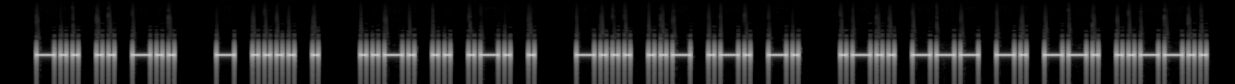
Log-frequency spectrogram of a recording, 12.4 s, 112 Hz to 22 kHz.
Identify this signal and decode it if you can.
Morse code, heard as a keyed tone, about 20 wpm, 700 Hz. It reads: DID THE FIRE BURN LONG?
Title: Sentences from Top 1300 Words 20wpm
